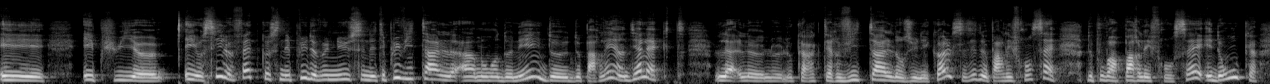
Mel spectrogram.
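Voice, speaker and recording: A dark, mellow tone moves through very wide pitch swings at a moderate pace over a quiet background. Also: woman, medium pitch for a woman. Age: 60s. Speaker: retired school head and linguist. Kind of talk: interview testimony. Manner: hesitant, many fillers.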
